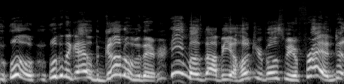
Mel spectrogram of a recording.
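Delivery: naive, way-too-excited chimp voice, very high. Imagining how a chimp would talk, in an excited, naive chimp voice. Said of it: "pretty much a voice like that".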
